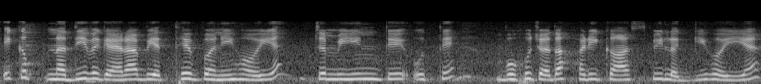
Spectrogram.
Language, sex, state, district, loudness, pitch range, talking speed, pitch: Punjabi, female, Punjab, Pathankot, -16 LUFS, 225-255 Hz, 150 wpm, 235 Hz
